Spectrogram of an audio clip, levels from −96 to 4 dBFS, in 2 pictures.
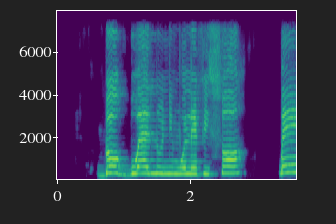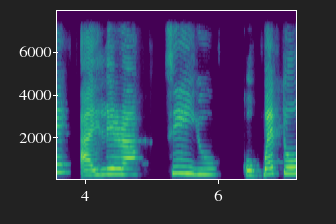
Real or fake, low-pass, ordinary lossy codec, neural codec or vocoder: fake; 7.2 kHz; none; codec, 16 kHz, 4 kbps, X-Codec, HuBERT features, trained on balanced general audio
